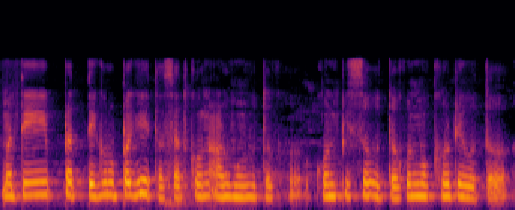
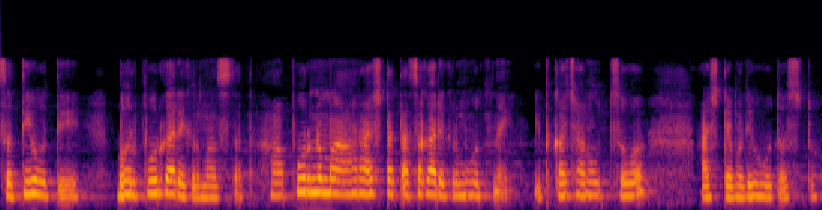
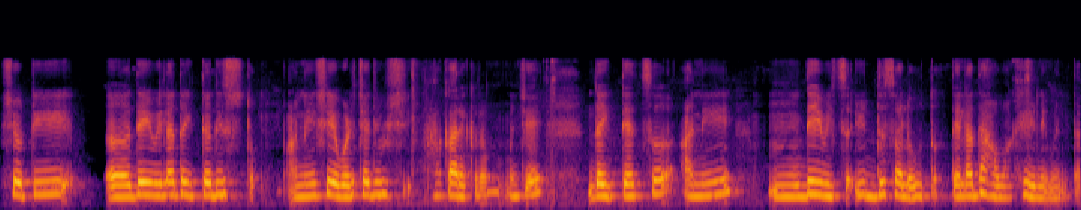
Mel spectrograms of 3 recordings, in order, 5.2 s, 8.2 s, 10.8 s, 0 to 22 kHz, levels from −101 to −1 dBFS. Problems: constant background noise, continuous background conversations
